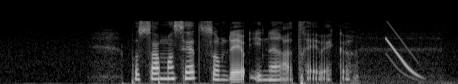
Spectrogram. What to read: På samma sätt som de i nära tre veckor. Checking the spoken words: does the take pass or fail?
pass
